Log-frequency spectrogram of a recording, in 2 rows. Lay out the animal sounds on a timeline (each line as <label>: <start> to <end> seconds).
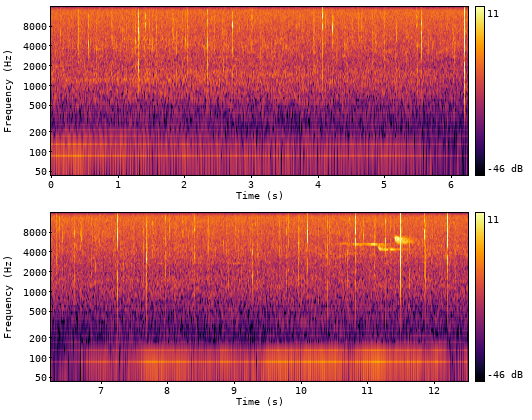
Black-throated Green Warbler (Setophaga virens): 10.1 to 11.8 seconds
